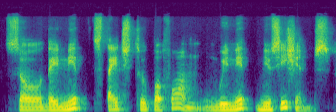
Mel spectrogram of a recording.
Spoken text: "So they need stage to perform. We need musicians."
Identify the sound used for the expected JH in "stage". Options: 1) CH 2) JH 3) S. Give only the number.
1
